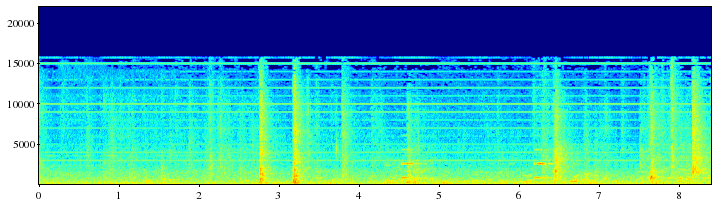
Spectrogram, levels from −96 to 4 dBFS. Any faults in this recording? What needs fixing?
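A steady, fixed-pitch whine runs under the sound for the whole clip, built on 1 kHz with its strongest component at 10 kHz, roughly 10 dB below the wanted sound. This is USB whine: the bus's 1 ms frame timing pulls current in bursts, which leaks into the audio through shared power or ground. To prevent it, power the audio interface separately or fit a USB isolator or ground-loop breaker between the computer and the audio path.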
